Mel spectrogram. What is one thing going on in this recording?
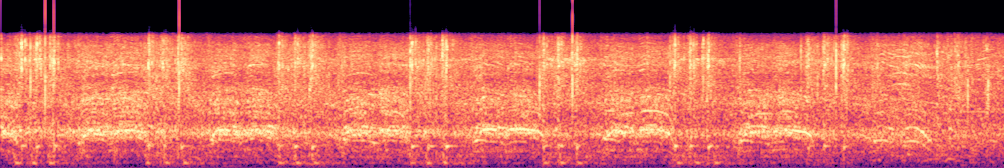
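Many fans clap their hands in rhythm.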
